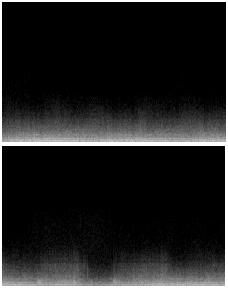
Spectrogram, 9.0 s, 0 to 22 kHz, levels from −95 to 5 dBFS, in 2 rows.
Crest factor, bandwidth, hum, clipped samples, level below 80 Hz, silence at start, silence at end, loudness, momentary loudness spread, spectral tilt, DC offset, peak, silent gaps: 14 dB; 4 kHz; none; under 0.1%; -46 dBFS; 0 s; 0 s; -28 LUFS; 10 LU; -11 dB/octave; under 0.1%; -14 dBFS; none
